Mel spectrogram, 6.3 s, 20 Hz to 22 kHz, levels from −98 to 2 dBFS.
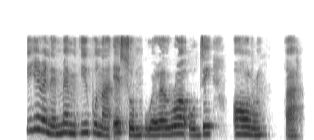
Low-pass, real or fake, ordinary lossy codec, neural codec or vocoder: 7.2 kHz; real; none; none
